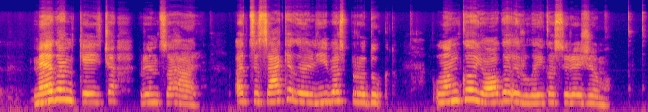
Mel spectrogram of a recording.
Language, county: Lithuanian, Vilnius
